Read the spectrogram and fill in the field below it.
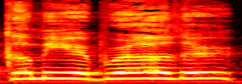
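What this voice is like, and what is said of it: Imitates another person's voice. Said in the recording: “Terrible, terrible impression.”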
